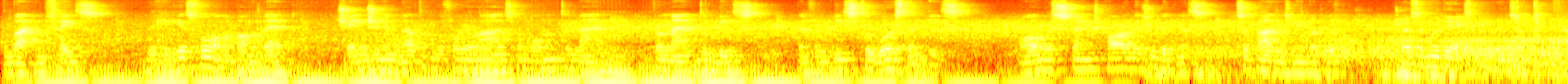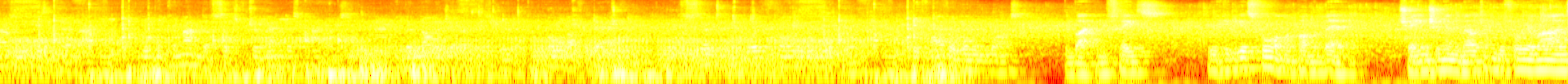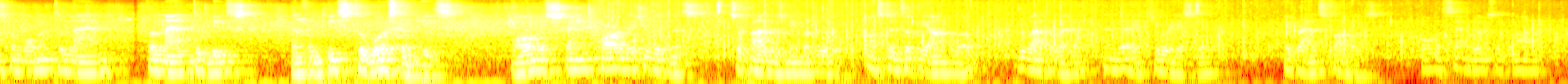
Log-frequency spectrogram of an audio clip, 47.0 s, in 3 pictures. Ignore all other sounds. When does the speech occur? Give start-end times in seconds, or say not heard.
0.0-46.9.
